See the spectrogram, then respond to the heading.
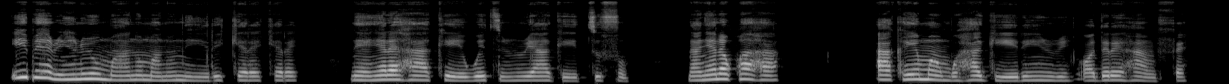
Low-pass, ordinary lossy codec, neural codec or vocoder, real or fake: none; none; none; real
